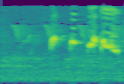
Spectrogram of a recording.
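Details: Red-whiskered bulbul singing in the morning during song training, pushed to sing double-note phrases in a wild-matured style: four loud, clear whistled notes in quick succession, the last slurring downward.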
